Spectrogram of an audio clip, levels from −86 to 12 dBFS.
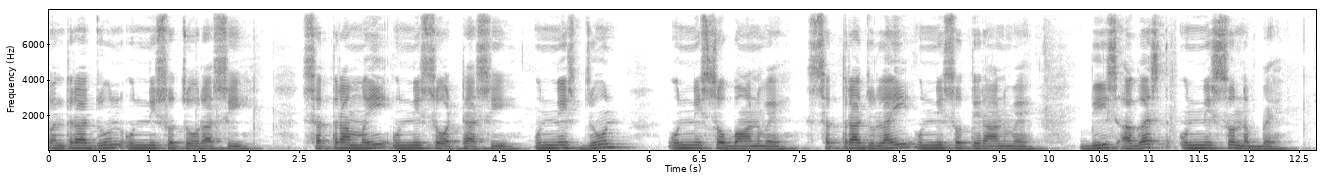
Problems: background sounds at intervals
